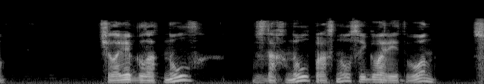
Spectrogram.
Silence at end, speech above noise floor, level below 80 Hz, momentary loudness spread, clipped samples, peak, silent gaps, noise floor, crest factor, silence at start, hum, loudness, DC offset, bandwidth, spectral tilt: 0 s; 33 dB; -54 dBFS; 9 LU; under 0.1%; -4 dBFS; none; -57 dBFS; 22 dB; 0 s; none; -23 LUFS; under 0.1%; 9.4 kHz; -3.5 dB/octave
